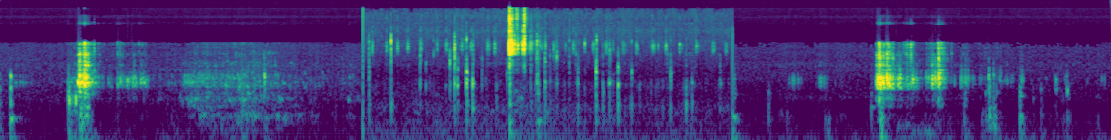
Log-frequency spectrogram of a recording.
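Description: Muffled underwater sounds heard through a camera's waterproof housing. There is a sharp knock about a second in, then a low rumble with many small clicks and scrapes through the middle, and another loud cluster of knocks and scrapes near the end.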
